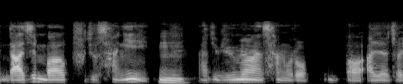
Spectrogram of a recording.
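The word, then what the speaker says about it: نجيب محفوظ: 네, 정확히는 나집 마우프즈 이렇게 발음하는데요.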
